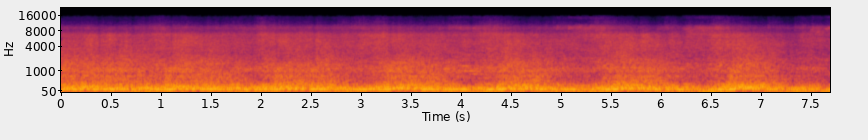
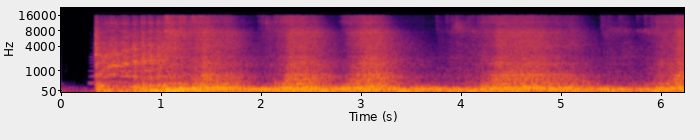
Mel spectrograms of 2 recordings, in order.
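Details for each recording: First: V8: deep, even rumble with steady exhaust pulses and no stumbles; normal running on all eight cylinders. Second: Engine just fired up with ignition wires newly installed: loud, choppy, lumpy idle and rough revving as a whole bank drops out; misfire, owner suspects a wrong ignition wire.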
